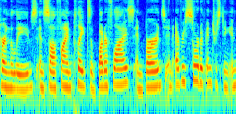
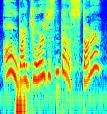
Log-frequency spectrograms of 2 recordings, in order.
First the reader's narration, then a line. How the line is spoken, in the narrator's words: said the oldest boy of the party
